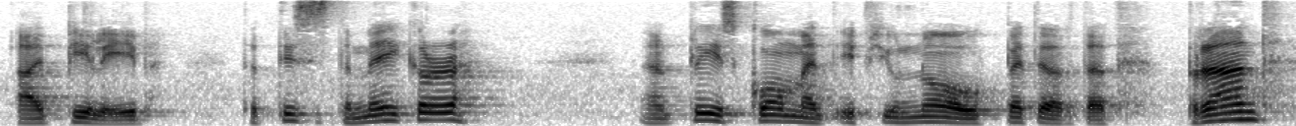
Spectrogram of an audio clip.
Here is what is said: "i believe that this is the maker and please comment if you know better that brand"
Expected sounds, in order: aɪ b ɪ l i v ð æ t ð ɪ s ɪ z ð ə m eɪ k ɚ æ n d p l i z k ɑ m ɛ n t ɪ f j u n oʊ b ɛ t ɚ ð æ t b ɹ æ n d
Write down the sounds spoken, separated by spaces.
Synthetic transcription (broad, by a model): aɪ b ɪ l i v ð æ t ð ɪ s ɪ s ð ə m eɪ k ɚ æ n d p l i s k ɑ m ɛ n t ɪ f j u n oʊ b ɛ t ɚ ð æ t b ɹ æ n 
